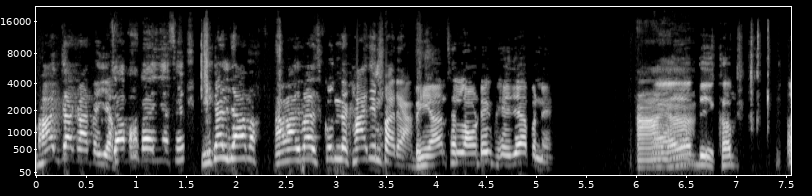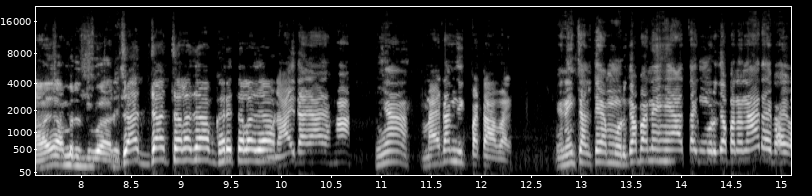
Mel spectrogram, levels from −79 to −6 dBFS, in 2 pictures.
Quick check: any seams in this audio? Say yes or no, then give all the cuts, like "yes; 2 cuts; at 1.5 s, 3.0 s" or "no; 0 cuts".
no; 0 cuts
